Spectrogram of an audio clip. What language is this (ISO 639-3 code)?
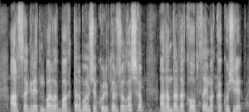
kaz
